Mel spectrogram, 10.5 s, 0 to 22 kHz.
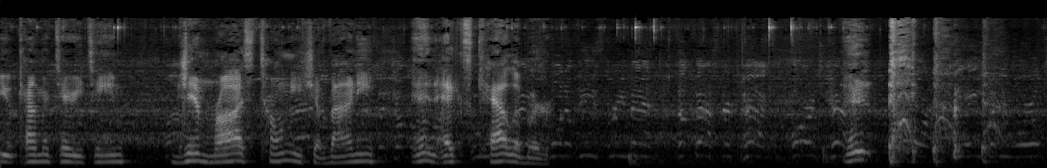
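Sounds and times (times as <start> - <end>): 
speech: 0.0 - 5.6, 8.4 - 8.9
person coughing: 8.5 - 10.0
person clearing throat: 8.9 - 10.0.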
